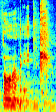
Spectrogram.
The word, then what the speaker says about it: Chthonic: Now, I did have to look up how to pronounce this word. It is the Chthonic. And if you look carefully here, I'll spell it for you. It's Chthonic.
